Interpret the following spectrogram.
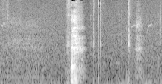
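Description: A man's single short, sharp 'oh' about a second in, followed by a few faint clicks and scrapes of fingers rubbing soil off a broken metal bell fragment.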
